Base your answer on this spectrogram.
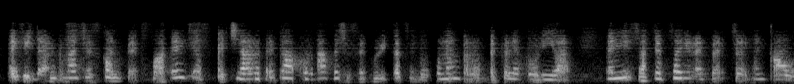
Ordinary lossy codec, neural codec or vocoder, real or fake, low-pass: none; codec, 44.1 kHz, 0.9 kbps, DAC; fake; 7.2 kHz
